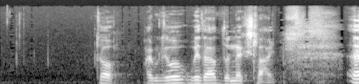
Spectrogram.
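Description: An elderly man speaks into a microphone in a calm, measured voice.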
